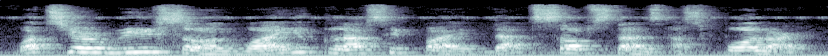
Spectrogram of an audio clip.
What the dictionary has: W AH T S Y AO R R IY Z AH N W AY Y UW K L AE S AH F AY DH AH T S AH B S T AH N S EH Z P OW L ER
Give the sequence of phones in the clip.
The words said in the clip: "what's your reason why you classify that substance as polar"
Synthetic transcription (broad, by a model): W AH T S Y AO R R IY S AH N W AY Y UW K L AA S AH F AY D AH T S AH B S T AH N S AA S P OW L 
